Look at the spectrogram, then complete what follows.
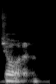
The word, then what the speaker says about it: Jordan: mind by the way my name is just pronounced Jordan well thank you Jordan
